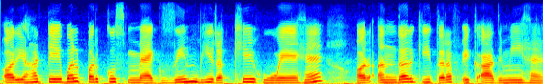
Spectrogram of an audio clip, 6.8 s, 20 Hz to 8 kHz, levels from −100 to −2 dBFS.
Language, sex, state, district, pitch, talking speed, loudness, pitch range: Hindi, female, Uttar Pradesh, Muzaffarnagar, 240 Hz, 150 wpm, -17 LUFS, 215-275 Hz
